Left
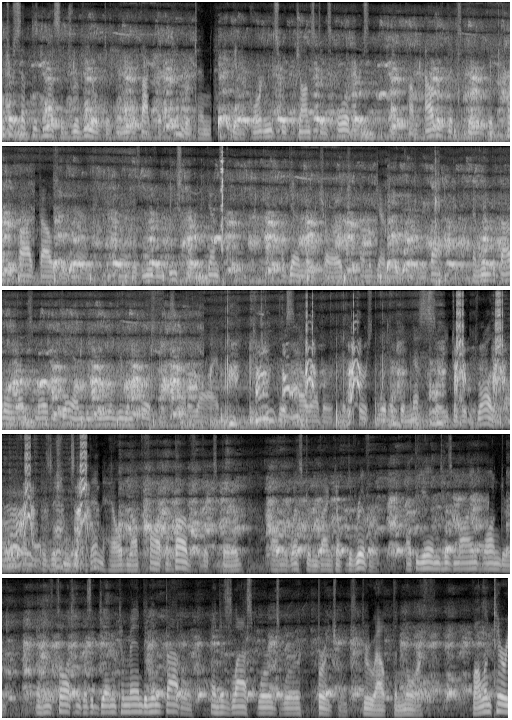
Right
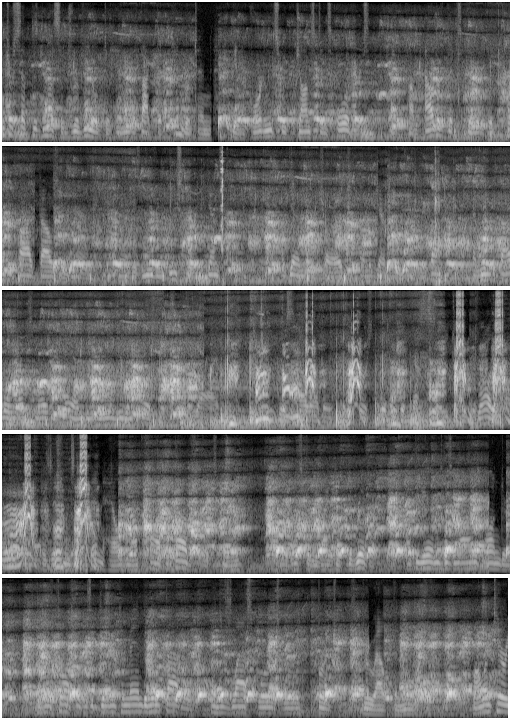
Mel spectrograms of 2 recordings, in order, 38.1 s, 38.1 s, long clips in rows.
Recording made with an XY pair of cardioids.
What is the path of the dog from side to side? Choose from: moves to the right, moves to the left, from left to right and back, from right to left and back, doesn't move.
moves to the right.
